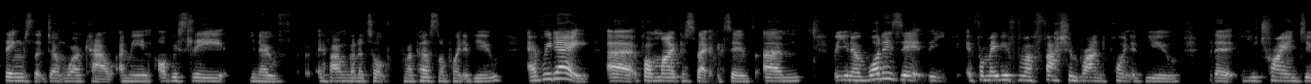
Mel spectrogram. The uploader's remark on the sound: I sat down (over zoom!).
